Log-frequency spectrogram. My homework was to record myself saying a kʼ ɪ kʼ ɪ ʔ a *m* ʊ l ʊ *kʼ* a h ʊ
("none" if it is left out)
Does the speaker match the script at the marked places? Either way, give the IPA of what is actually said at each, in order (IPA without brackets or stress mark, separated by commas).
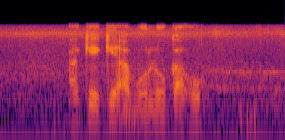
b, kʼ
